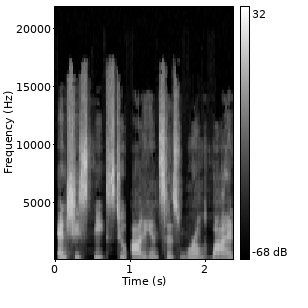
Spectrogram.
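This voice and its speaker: A woman talks in an ordinary speaking voice at a moderate pace with lively intonation, recorded very cleanly against a silent background in a dry, close sound with no echo. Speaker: podcast host and journalist. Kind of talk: interview intro and casual conversation.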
